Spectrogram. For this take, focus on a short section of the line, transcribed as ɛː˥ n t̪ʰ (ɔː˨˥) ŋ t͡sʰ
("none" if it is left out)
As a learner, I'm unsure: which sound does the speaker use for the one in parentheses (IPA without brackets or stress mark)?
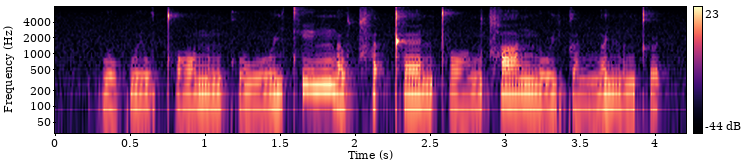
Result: ɔː˨˥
